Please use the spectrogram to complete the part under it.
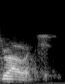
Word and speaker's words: Rowett: Paul, is it pronounced Rowett or Rowett? – It's pronounced Rowett.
